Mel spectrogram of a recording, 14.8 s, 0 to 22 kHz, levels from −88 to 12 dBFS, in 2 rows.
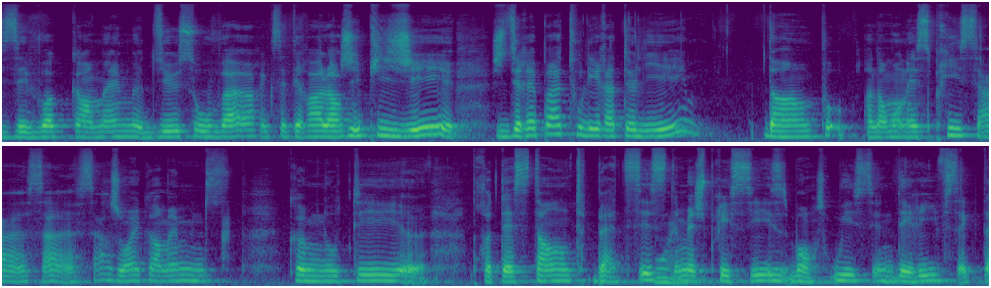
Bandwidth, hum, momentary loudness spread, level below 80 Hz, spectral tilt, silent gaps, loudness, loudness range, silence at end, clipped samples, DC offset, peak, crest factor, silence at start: over 20 kHz; none; 8 LU; -58 dBFS; -6 dB/octave; none; -23 LUFS; 6 LU; 0 s; under 0.1%; under 0.1%; -6 dBFS; 18 dB; 0 s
